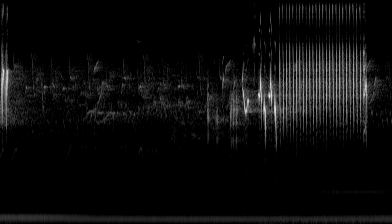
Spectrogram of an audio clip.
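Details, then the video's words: Quiet, scattered soft notes from a nightingale in a spring birch grove at evening build into a loud, rapid trill of identical pulses that runs for about two seconds before stopping. "Пение соловья"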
